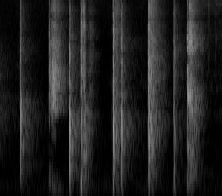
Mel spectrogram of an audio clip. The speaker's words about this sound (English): This has been a great show, everybody. Let's clap it out.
